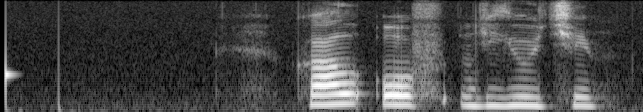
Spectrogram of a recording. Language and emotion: Russian, neutral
